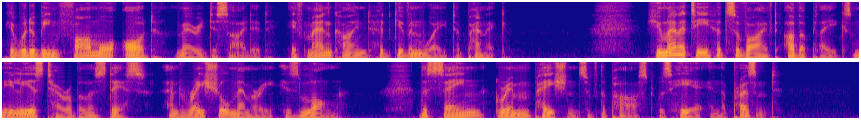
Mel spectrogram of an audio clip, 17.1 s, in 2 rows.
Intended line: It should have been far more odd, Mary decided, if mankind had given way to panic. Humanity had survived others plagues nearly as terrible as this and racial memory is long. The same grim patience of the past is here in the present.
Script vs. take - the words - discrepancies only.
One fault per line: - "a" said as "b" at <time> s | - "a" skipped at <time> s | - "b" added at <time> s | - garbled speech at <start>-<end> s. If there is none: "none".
- "should" said as "would" at 0.1 s
- "others" said as "other" at 7.8 s
- "is" said as "was" at 15.1 s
